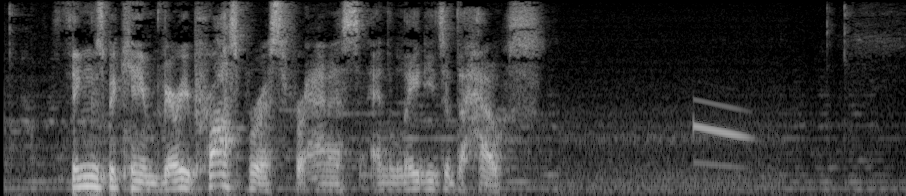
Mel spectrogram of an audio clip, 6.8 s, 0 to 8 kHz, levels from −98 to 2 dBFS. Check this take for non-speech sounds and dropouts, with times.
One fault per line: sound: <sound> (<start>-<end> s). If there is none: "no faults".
sound: chirp (5.2-5.7 s)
